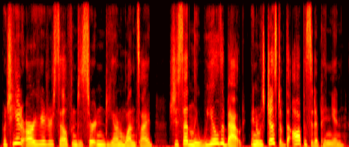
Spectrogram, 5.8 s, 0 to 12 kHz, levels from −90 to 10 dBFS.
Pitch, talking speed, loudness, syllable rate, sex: 245 Hz, 215 wpm, -20 LUFS, 6.8 syllables/s, female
